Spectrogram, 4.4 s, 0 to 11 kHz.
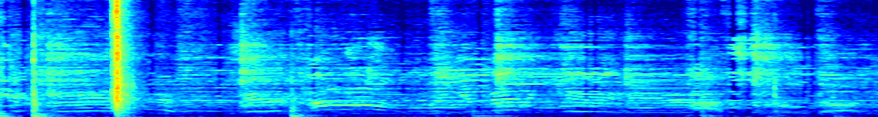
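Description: The break action of a Stevens 311C 20-gauge side-by-side shotgun being closed: a sharp metallic snap about half a second in, then a duller knock about a second later, over background music.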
